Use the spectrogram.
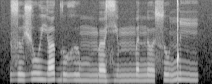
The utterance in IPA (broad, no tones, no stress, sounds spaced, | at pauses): z ɯ ʒ u j ɐ d̪ u ɣ ɯ mː œ zʲ œ mː ɛ n ɵ s u ŋ͡ǃ i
